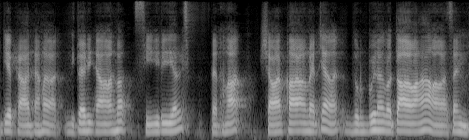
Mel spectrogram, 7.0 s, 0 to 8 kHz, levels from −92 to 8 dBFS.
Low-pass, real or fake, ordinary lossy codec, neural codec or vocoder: none; fake; none; codec, 16 kHz, 0.5 kbps, FreqCodec, larger model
